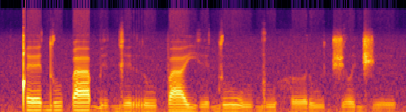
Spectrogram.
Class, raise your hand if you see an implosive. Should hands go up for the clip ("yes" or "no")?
yes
